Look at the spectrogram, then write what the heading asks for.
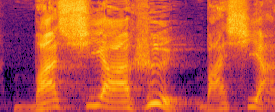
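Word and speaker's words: מָשִׁיחַ: 정확하게는 히브리어로 뭐라고 읽냐면 마시아흐 이렇게 읽어요.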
